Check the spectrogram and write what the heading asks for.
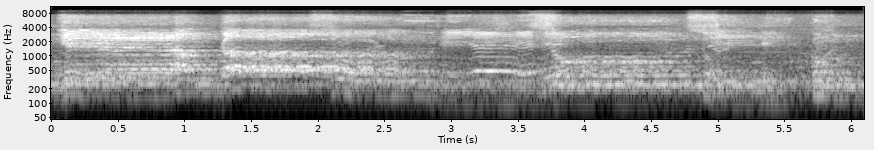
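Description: A men's choir singing in phrases, the voices moving together with short breaths between lines.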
